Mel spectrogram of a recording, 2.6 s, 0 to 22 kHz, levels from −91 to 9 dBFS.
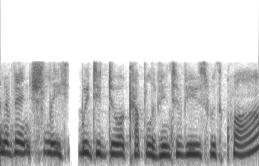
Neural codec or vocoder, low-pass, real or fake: none; 5.4 kHz; real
